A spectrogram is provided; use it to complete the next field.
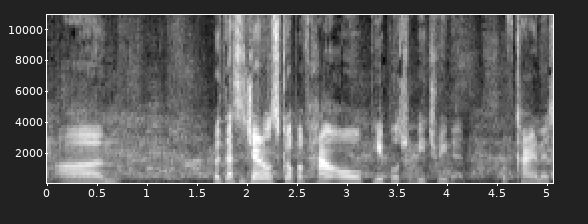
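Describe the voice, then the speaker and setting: Amid crowd noise and audible room echo, a man speaks at a moderate pace in a fairly high pitch that makes very wide swings. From Palestinian. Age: 30s. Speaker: activist. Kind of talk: casual interview.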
